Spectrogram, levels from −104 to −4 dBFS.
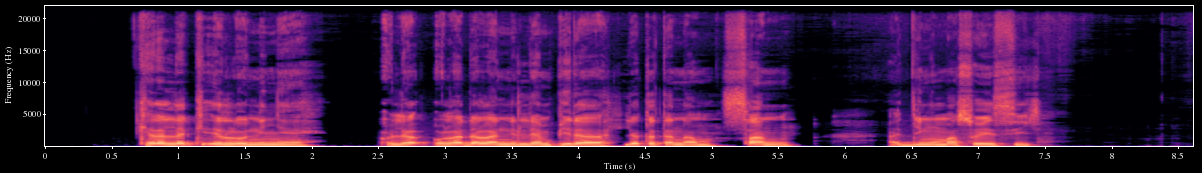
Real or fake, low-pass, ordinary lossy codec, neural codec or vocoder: real; none; none; none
